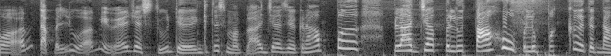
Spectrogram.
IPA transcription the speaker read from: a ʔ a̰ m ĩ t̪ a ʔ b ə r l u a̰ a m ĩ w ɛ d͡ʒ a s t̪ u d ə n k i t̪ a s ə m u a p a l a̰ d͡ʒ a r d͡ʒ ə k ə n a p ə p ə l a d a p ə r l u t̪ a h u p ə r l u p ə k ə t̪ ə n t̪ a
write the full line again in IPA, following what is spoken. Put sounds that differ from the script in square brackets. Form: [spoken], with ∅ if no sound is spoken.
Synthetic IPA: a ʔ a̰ m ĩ t̪ a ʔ [p] ə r l u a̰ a m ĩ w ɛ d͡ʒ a s t̪ u d ə n k i t̪ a s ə m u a p [ə] l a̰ d͡ʒ a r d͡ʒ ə k ə n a p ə p ə l a [d͡ʒ] a p ə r l u t̪ a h u p ə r l u p ə k ə t̪ ə n t̪ a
